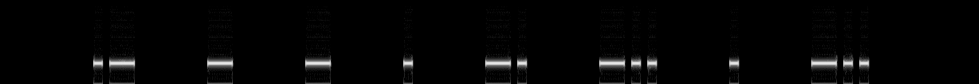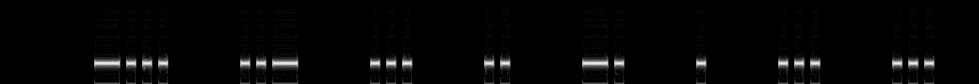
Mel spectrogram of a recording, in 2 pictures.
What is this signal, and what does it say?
Morse code, heard as a keyed tone, about 15 wpm, spaced as for 8 wpm, 1000 Hz. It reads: ATTENDED BUSINESS
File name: qotdfiles / 8wpm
